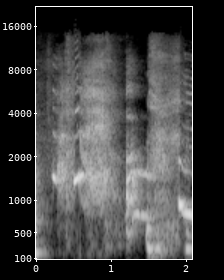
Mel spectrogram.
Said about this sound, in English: Being so silly. Yawning to introduce our story here.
